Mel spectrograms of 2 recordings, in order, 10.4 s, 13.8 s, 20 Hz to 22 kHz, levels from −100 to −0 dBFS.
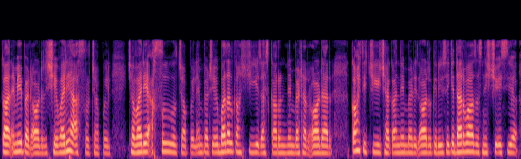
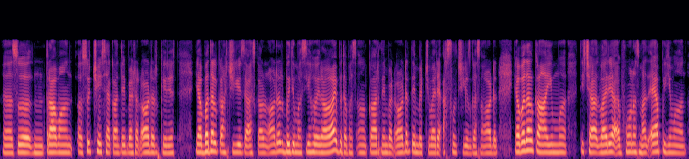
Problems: background sounds at intervals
